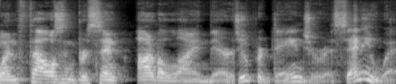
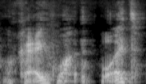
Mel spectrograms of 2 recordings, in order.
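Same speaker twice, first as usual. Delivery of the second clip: much softer, baffled little okay what; stunned Owen; 3 semitones lower, 9 dB quieter than usual. Acted. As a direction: caught off guard and dazed.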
